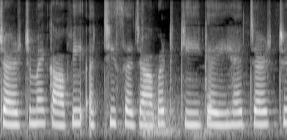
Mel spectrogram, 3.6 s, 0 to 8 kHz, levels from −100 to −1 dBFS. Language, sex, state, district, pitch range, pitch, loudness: Hindi, female, Chhattisgarh, Balrampur, 230-250 Hz, 240 Hz, -18 LUFS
